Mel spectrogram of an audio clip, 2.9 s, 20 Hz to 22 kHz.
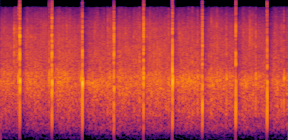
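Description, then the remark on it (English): A church audience applauds steadily in celebration of the church's 135 years, a dense wash of many hands clapping, with sharper claps standing out at a regular, fairly quick beat throughout. No one speaks over it. “Now, the reason we clap is not because we did it.”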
